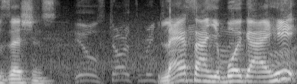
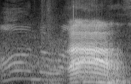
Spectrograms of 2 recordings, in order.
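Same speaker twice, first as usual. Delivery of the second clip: ordinary talk, nothing marked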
